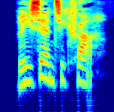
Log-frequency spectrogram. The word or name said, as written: rigsantikvar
